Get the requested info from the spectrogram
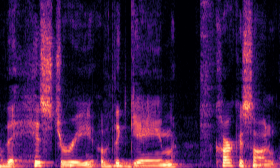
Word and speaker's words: Carcassonne: I believe the correct pronunciation. Carcassonne.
